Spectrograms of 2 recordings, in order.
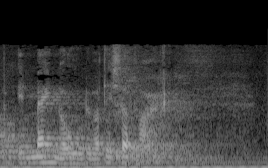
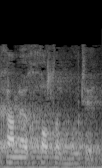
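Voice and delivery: ordinary talk

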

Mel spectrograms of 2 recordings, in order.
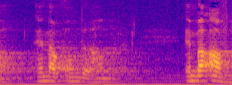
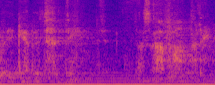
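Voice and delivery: hushed, voiceless whisper; 13 dB quieter than usual. Acted. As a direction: lean in and whisper it. Preacher drops to whisper.

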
